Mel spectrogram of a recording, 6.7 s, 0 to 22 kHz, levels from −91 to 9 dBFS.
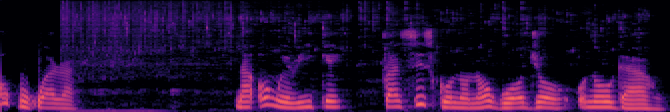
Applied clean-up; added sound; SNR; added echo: classical method log-MMSE.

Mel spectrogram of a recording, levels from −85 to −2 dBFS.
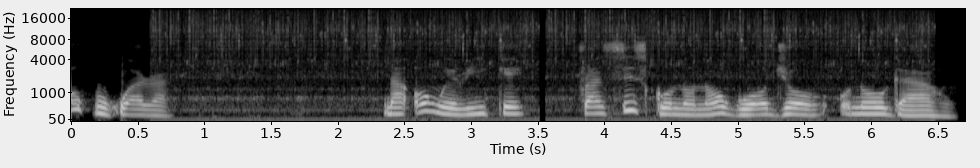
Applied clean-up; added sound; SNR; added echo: none; Liquid; 20 dB; none.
